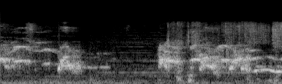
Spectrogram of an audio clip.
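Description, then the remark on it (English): A pack of small dogs yapping and barking, used as the sound effect for a thunderstone: a few short yips at first, then a dense overlapping chorus of loud, high-pitched barks that fills the rest of the moment. “That thunderstone sounds like a bunch of dogs.”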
